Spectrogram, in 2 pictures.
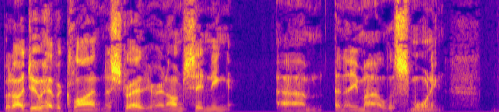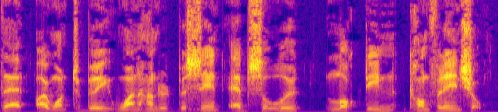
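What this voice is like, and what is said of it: Australian accent. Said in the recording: “I'm originally Australian. I've been here 27 years, but I can't throw the accent.”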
